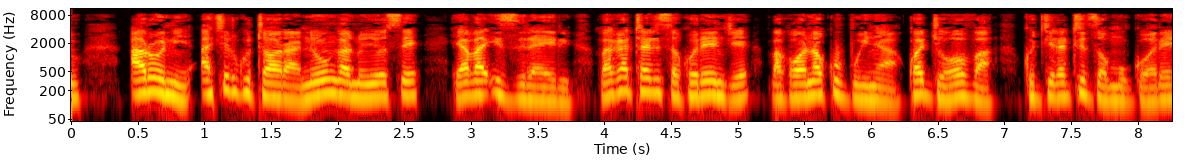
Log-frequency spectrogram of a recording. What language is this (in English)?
Shona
